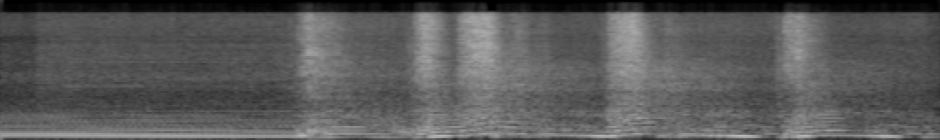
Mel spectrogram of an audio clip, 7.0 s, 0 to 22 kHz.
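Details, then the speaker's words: 2004 Scion xB with the axle-back exhaust removed and the exhaust not yet welded: a loud, deep, raspy blat swells with each rev and drops to a heavy rumble. Exhaust leak at the donut gasket, worsened by prying. "now obviously that's really bad because the donut gasket is leaking and since I've been prayin back and forth on it it's leaking even worse"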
